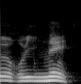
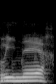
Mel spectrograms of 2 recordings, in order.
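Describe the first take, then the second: First: The ending sounds like 'ay'. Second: The ending sounds like 'air'. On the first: The speaker calls it right. "E R, ça se prononce E" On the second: The speaker calls it wrong. "Pas ruinaire"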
